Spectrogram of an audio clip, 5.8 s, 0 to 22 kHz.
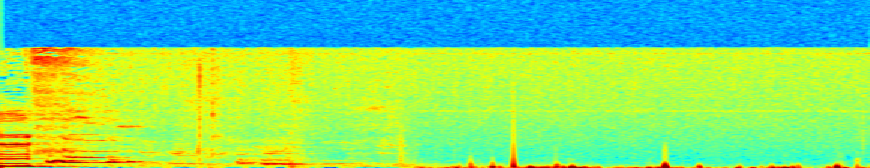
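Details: An 11-week-old female Pembroke Welsh Corgi gives a short, wavering howl that slides up and then down in pitch, mimicking her owner's whining or howling.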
